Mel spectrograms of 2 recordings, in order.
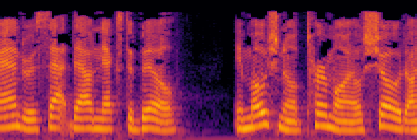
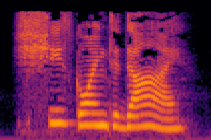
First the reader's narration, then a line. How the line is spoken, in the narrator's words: his voice quivered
